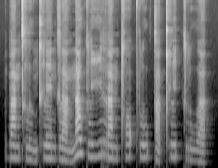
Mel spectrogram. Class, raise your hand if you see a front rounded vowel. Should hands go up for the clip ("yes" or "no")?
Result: no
